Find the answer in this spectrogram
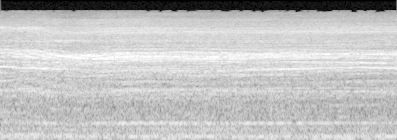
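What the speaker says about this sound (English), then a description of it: "you literally just hit the takeoff and land button" A small National Geographic quadcopter drone spins up its rotors, a steady high-pitched whine with a constant buzzing tone, close and continuous with no talking.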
